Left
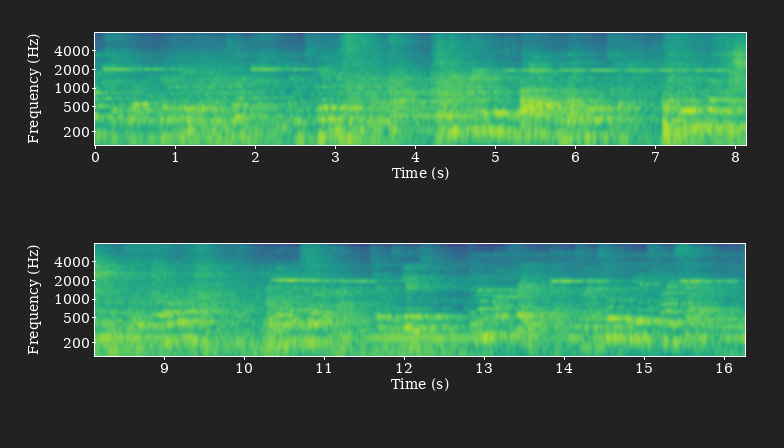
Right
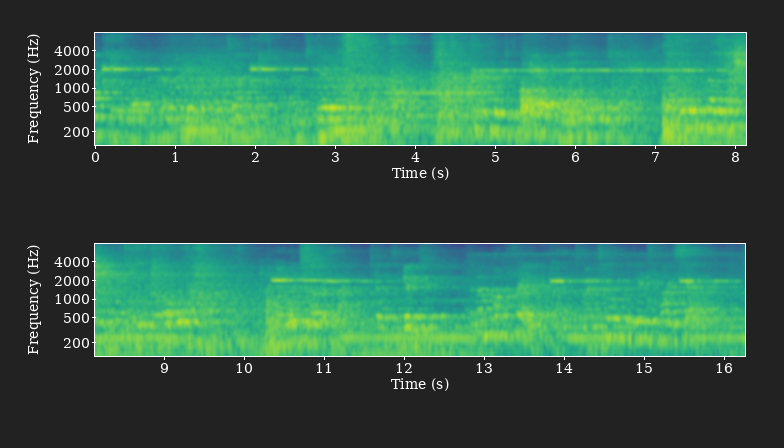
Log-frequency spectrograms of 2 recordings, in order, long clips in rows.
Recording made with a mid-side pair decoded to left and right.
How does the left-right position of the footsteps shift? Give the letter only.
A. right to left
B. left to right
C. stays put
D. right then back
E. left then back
B.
